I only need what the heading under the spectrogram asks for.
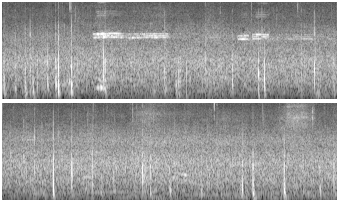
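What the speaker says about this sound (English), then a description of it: "I know the weather is cool and raw and rainy" Rain falling during an outdoor girls' varsity lacrosse game in cool, raw weather: a faint, steady patter with scattered sharper drops ticking throughout, and no talk.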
